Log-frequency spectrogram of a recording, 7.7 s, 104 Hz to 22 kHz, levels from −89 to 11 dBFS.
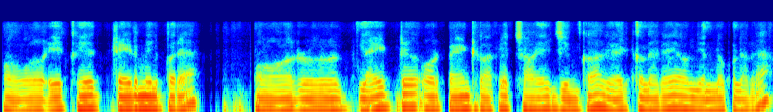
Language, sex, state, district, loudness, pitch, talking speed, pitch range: Hindi, male, Haryana, Jhajjar, -15 LUFS, 105 Hz, 160 wpm, 100-110 Hz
